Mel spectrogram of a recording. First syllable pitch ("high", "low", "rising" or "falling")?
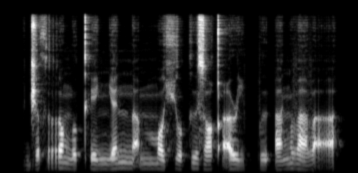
rising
